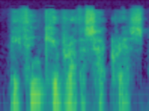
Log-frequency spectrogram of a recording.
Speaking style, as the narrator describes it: he whispered

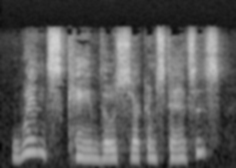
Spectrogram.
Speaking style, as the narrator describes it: exclaimed Phoebe

